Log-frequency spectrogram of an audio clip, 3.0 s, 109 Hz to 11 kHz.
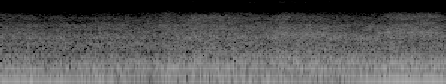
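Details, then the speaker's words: Dayton/Lasko 56-inch industrial ceiling fan (model 4C569, 29100), restored to working order, on the high setting: big inrush, then a steady, even low hum with no ticking, wobble or rubbing; smooth, healthy motor. "This was a let's get it working project. Big inrush, obviously."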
